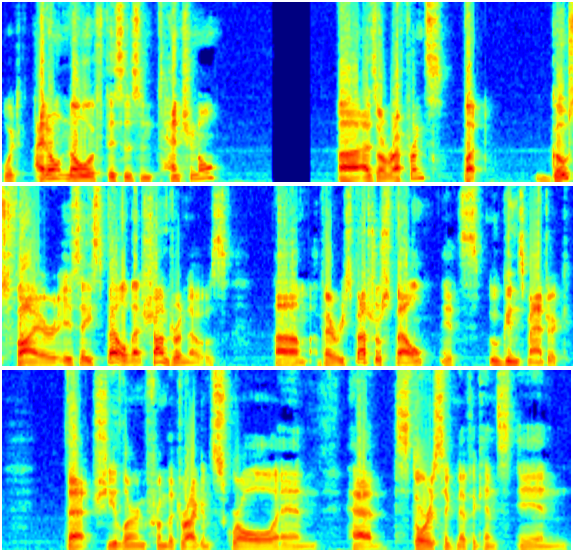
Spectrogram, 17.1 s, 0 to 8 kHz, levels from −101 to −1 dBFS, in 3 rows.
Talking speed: 140 wpm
